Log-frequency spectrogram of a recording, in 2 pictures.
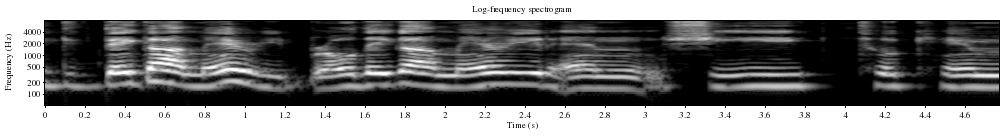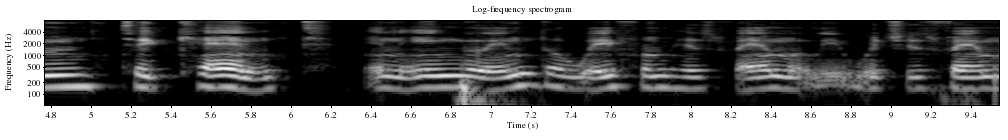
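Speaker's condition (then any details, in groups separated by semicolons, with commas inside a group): Cerebral palsy, mixed, mild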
